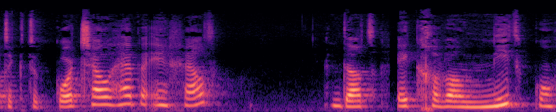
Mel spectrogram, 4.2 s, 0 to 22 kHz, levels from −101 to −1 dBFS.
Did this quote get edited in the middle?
yes; 1 cut; at 2.9 s

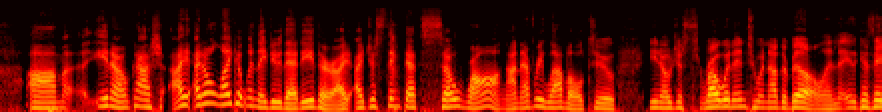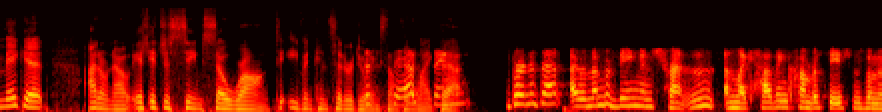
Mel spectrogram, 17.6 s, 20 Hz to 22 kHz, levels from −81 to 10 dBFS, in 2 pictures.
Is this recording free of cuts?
no; 1 cut; at 10.3 s

